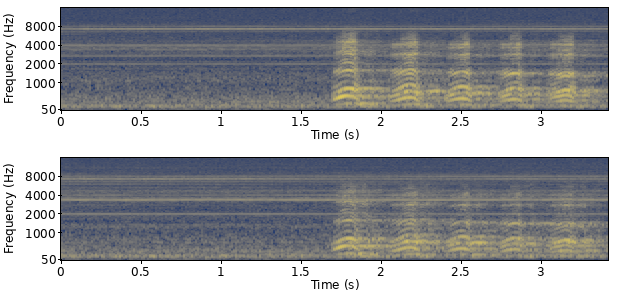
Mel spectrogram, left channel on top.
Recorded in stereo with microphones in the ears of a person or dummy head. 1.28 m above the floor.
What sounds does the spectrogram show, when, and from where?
1.7 s laughter: 30° left (ahead or behind), 5.5 m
